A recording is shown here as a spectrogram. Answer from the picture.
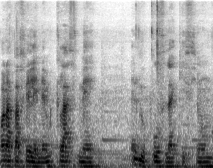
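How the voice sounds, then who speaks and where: Here a man speaks with a Togolese accent and a very deep, low pitch. His voice is somewhat breathy, with audible room echo. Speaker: content creator. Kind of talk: casual Q&A vlog. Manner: casual, hesitant.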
